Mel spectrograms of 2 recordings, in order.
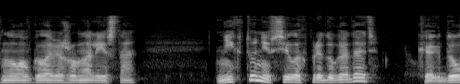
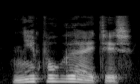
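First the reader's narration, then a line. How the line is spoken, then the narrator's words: Quiet beginning. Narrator (Russian): тихо начал он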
